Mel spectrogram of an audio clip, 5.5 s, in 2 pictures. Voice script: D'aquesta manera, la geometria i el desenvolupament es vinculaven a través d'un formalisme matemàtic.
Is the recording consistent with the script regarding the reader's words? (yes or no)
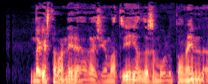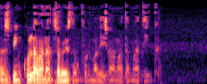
yes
